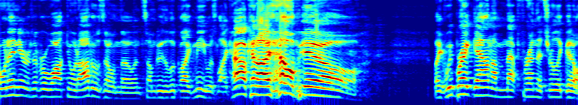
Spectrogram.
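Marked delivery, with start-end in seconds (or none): 3.1-4.8 slow, louder clerk voice; slow helpful clerk. Retold or imitated. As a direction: greet the customer slowly. Imitating auto store clerk.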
